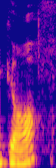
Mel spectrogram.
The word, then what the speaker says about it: Gough: My name is Gough. It often gets pronounced, disastrously.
